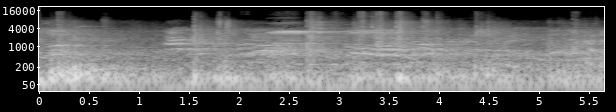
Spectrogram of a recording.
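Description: Young adults call out and chat in a large echoing hall.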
